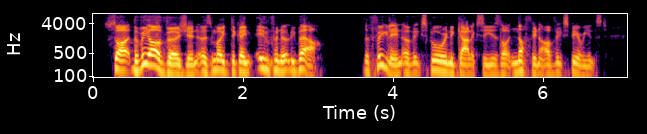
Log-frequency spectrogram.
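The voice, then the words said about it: Imitates another person's voice. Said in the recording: “in my best Paul Collett impression”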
